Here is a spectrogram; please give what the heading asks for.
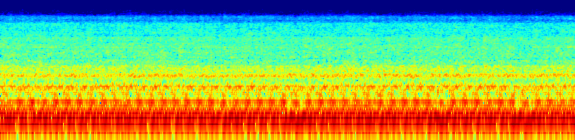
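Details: Nova engine, first start on the stand after six months of troubleshooting: loud, deep, steady rumble at fast idle with an even beat and no knock or miss. Runs healthy; a gauge suggests a possible wiring issue.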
